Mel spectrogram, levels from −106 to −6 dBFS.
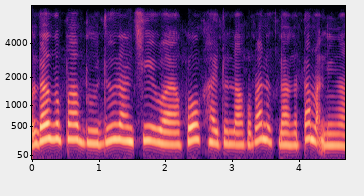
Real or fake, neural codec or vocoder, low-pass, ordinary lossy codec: fake; codec, 44.1 kHz, 3.4 kbps, Pupu-Codec; 7.2 kHz; Opus, 24 kbps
